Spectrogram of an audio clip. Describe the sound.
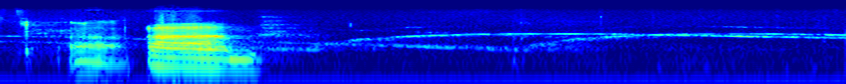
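A brief burst of voices, then an emergency vehicle siren wails steadily outside, its pitch sweeping up and down in long cycles, moderately faint as it passes.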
